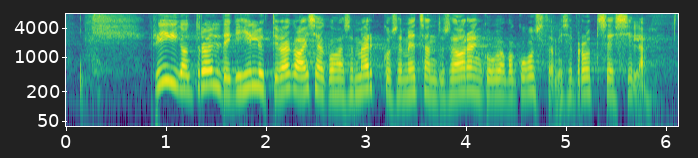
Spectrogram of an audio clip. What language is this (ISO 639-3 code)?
est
